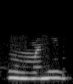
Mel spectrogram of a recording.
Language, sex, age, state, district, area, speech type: Assamese, female, 18-30, Assam, Udalguri, rural, conversation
